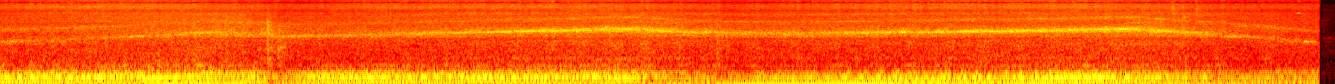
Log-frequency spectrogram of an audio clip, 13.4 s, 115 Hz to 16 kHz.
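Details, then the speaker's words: LS1 V8 in a Mazda MX5 NC, coming off the dyno after misfire fixed and fueling reset: deep, even rumble rising and falling smoothly with revs, no misfire, fueling more accurate; normal running. "so I've just got it in and off the dyno it runs all right now there's no misfire the fueling is much better now it's more accurate"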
